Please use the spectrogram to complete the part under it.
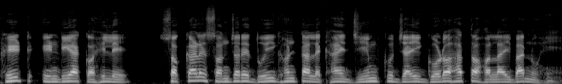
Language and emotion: Odia, neutral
